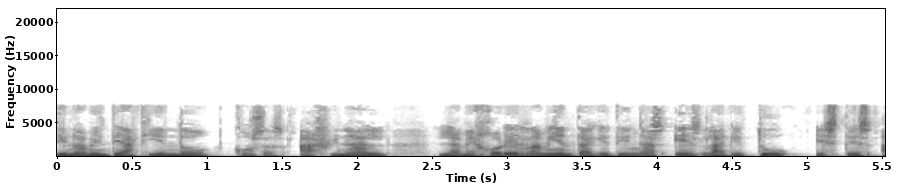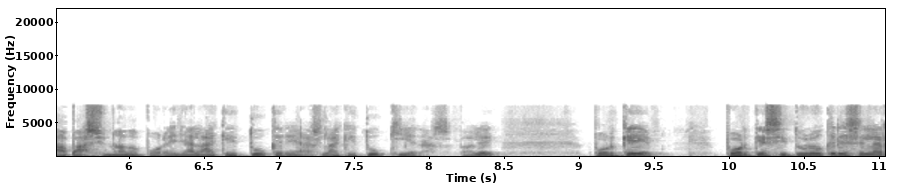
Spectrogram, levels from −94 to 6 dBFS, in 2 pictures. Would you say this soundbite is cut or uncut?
uncut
